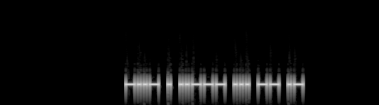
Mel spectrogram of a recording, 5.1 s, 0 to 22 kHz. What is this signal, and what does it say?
Morse code, heard as a keyed tone, about 30 wpm, 700 Hz. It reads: XE2SMA
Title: DXCC-100 Call Signs - 6 Characters - 30wpm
